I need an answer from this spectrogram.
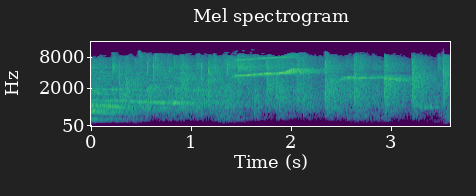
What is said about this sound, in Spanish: Un aplauso para ella, aplauso.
